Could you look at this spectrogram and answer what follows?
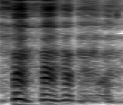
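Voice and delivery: short put-on villain cackle; acted taunting laughter; Joker laugh. A narrator's reading. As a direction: cackle mockingly in a burst. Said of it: "where the Joker is laughing".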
